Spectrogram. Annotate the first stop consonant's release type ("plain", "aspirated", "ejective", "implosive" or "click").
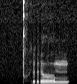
aspirated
